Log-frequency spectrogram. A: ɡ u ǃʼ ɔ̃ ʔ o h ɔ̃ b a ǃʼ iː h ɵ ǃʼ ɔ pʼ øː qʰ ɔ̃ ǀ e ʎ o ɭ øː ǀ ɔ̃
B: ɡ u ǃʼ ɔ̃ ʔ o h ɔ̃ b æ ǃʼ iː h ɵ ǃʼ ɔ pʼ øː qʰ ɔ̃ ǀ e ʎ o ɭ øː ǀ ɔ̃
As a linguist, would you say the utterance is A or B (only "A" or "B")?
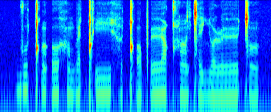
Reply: B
